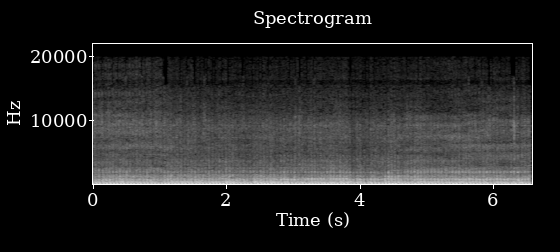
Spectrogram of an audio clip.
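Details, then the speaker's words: Briggs & Stratton single-cylinder engine on a Craftsman garden tractor, the day after a Nikki carburetor rebuild and mowing: fast idle chugs with a slightly uneven, lumpy beat; runs without stalling but not perfect, cause unconfirmed. "So, it's the next day and uh It's not running perfect, I know that."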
